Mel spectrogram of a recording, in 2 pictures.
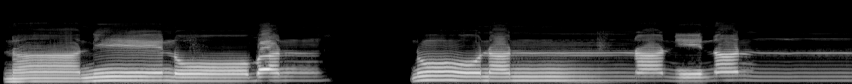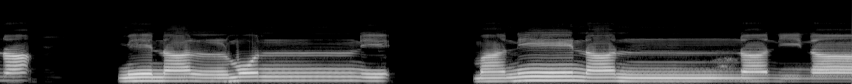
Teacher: Ingat, nun bertasdid, tahan yang lama ya, jangan buru-buru ya. Hukum nun tasdid ditahan yang lama.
